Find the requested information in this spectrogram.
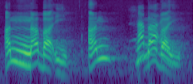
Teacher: अन्नबाई, अन्नबाई। तो 2 नून, पहला नून दूसरे नून में मिल गया और इसलिए नून मुशद्दद हो गया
